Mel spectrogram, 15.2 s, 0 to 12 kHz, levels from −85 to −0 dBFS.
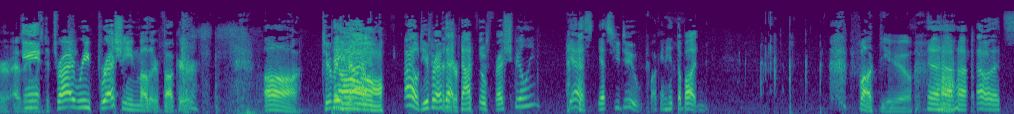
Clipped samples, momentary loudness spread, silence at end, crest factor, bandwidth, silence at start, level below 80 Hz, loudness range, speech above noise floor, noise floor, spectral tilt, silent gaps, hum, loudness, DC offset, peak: under 0.1%; 19 LU; 0 s; 20 dB; 8.8 kHz; 0 s; -56 dBFS; 12 LU; 38 dB; -60 dBFS; -4.5 dB/octave; none; none; -21 LUFS; under 0.1%; -4 dBFS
